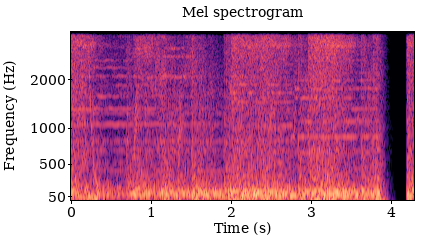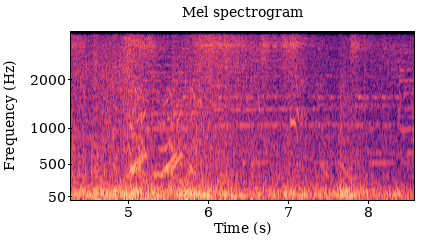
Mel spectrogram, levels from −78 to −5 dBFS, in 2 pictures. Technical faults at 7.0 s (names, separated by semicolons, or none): none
